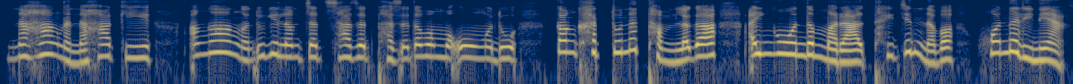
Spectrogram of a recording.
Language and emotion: Manipuri, disgusted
